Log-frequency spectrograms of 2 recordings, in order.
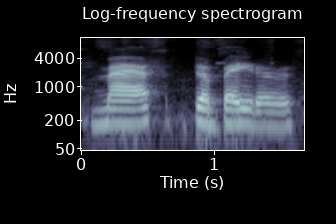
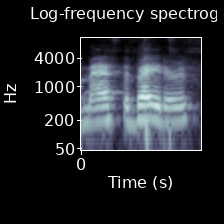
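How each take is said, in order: First: The name is said slowly, words kept apart. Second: The name is said quickly, running together. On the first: The speaker calls it right. "I should have slowed slowed it down" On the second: The speaker calls it wrong. "I said it too fast"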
